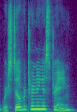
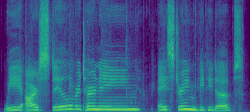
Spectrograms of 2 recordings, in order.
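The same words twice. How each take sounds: First: Said in the usual way. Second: Slow, higher mock British accent; a playful hammed-up British read. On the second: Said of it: "A little bit of Brit salient?".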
